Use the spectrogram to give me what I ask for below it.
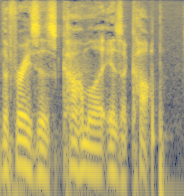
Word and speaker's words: Kamala: All the A's have the same sound. It's Kamala. You don't have to do anything.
